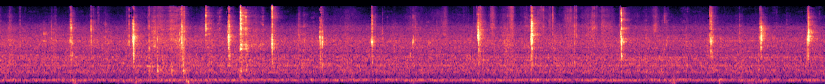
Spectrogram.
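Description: A person chewing food close to the microphone, with irregular sharp mouth clicks and smacks, over a steady low hum.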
